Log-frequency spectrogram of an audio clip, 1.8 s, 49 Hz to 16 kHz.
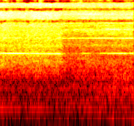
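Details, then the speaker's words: Used Delta Electronics server fan, brushless ball-bearing, DC 12V 3.30A rated, running high speed at about 2.5–2.6 A: a loud, steady rush of air with a high, stable whine, no wavering or rattle. Louder than the other fan, and healthy. "Ini jauh lebih kencang. Dari suaranya sendiri sudah terdengar. Untuk teriakannya dari kipas ini lebih kencang."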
